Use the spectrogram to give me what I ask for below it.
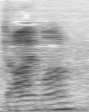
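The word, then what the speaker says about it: daimon: was coin by Socrates a Damon some people pronounce it a diamon joins your soul joins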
